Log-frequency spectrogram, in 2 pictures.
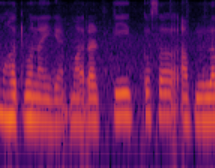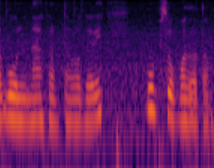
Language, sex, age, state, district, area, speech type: Marathi, female, 30-45, Maharashtra, Akola, urban, spontaneous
